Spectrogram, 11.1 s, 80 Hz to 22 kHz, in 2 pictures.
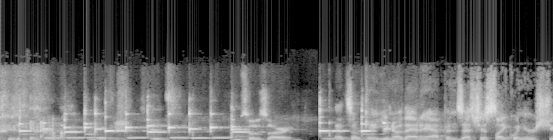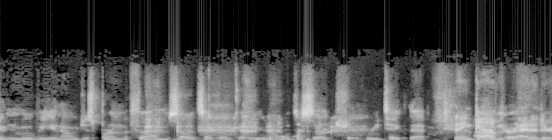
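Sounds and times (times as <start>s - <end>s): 
speech: 0.0s - 0.6s, 2.5s - 11.0s
laughter: 0.0s - 1.6s, 3.7s - 11.0s
phone ringtone playing a bright electronic melody: 0.0s - 4.1s.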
